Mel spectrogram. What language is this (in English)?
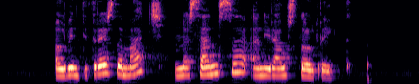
Catalan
